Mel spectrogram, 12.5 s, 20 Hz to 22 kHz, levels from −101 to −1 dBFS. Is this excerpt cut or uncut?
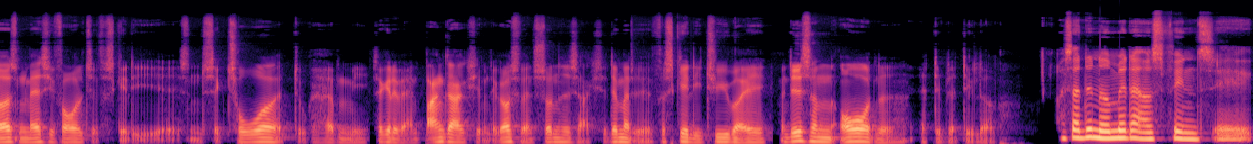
cut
